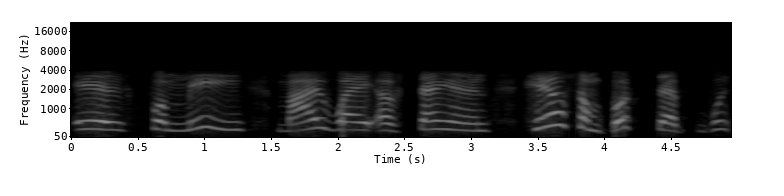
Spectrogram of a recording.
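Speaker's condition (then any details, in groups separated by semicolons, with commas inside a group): Hearing loss with speech impediment, congenital; umbilical cord wrapped around neck at birth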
